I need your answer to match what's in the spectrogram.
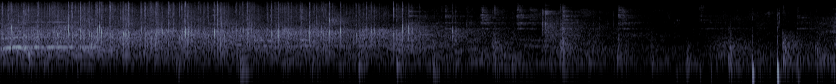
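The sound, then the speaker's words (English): A crowd applauds after a performance, with dense, crackling clapping that is loud at first and gradually thins and fades, with a few sharper individual claps standing out near the end. “Can we hear it one more time for Ms.”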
